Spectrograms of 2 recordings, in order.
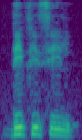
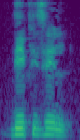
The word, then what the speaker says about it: difícil: Please note that in chapter 1, I have told you that when C comes before the vowel I and E, in Castilian Spanish, it is pronounced as th, th. And the same word, when C comes before the vowel I and E, it is pronounced as, in Latin American Spanish, as s, s. In Latin American Spanish, it is pronounced as difícil, difícil.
